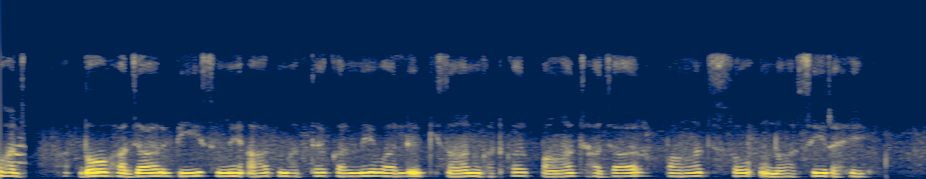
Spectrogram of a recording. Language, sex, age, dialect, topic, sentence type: Hindi, female, 18-24, Awadhi Bundeli, agriculture, statement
